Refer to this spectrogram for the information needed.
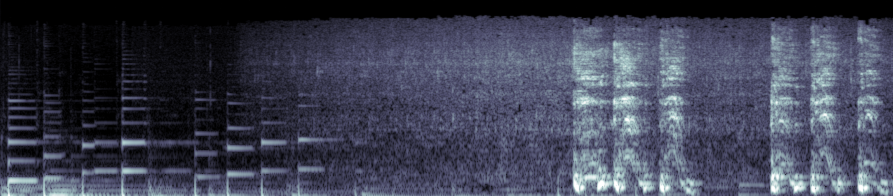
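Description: Two bursts of harsh, close coughing, several coughs each, break out over a soft wash of running water, following a few short electronic tones at the start.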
